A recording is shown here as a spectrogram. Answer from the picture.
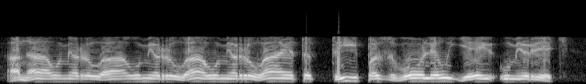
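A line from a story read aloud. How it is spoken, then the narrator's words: Devilish chorus shouting. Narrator (Russian): какой-то дьявольский хор кричал в его голове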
